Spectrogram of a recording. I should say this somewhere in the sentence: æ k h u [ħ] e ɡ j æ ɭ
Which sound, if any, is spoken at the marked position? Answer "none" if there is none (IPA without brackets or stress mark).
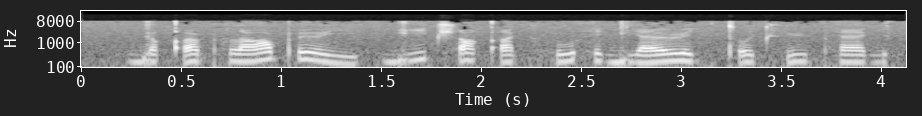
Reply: h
